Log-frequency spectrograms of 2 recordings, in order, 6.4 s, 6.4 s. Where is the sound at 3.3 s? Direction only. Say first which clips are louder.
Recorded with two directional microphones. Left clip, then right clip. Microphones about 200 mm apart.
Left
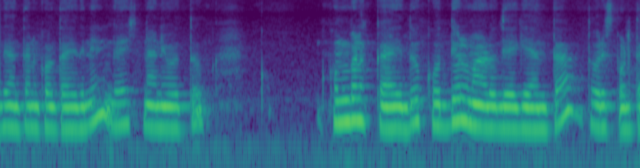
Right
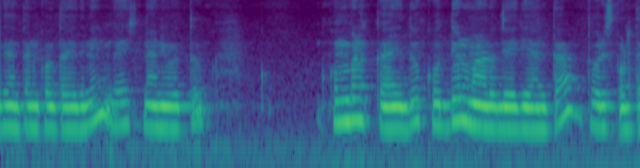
Left 4 dB; 15° left (ahead or behind).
